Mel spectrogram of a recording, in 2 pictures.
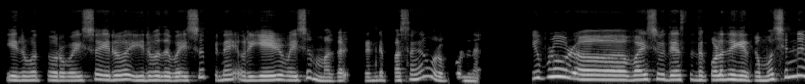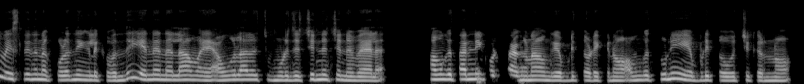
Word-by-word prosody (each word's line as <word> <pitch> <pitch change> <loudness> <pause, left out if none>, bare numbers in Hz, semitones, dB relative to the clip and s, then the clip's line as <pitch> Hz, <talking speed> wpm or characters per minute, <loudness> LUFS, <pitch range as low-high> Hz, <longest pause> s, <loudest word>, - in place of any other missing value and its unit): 21 190 -1 -2
வயசு, 185 +2 -3
இர் 205 - -1 0.3
20 195 0 0
வயசு 185 - -2
பின்ன 210 +3 -3
ஒரு 185 -1 0
7 205 +2 +4
வயசு 190 +7 -1 0.2
மகள். 170 +1 -4 0.2
2 180 +2 -5
பசங்க, 230 +7 -2
1 175 - -1
பொண்ணு. 170 -1 -5 0.6
இவ்ளோ, 355 +5 +3 0.2
அ 225 - +5 0.5
வயசு 220 +2 +1
வித்தியாசம், 215 0 -1
இந்த 205 0 -2
குழந்தைங்க 215 0 +3
இருக்கும்போது, 190 +4 -1
சின்ன 355 +2 0
வயசுலேருந்து 240 -3 0
நான் 215 -1 -4
குழந்தைங்களுக்கு 205 -2 0
வந்து 190 +7 -1 0.2
என்னென்னலாம் 215 -1 +2
வை 195 - +1
அவங்களால 220 +3 +2 0.2
முடிஞ்ச 195 0 +1
சின்ன 230 -1 +3
சின்ன 205 -3 +1
வேல. 175 -1 +3 0.6
அவங்க 235 0 +4
தண்ணி 240 +1 +4
கொட்டுனாங்கன்னா, 210 -2 +1
அவங்க 190 -1 0
எப்படி 180 +1 -5
துடைக்கணும்? 180 0 -1
அவங்க 200 +2 -1
துணிய 240 -2 +3
எப்படி 190 +2 -2
துவைச்சிக்கணும்? 175 -1 -2
200 Hz, 160 wpm, -23 LUFS, 185-220 Hz, 0.6 s, அ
